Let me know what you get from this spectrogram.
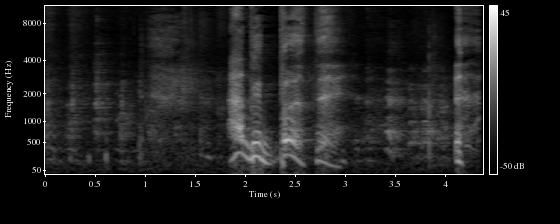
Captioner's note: laughter; As Tony Bennett; laughter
